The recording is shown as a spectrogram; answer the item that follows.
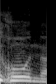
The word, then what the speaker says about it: Rosne: Et cette rivière s'appelle le Petit Rhône. Alors pas le Rhône comme à Lyon, hein. Ça s'écrit R-O-S-N-E, mais ça se prononce de la même façon, en quelque sorte le Petit Rhône, dont une partie est encore couverte.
